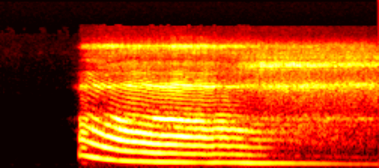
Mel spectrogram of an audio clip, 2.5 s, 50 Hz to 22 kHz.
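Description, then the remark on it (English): A single long, voiced yawn-like sigh, breathing in and then yawning with sound on the out-breath, begins abruptly, starting higher and sliding down into a sustained low moan that slowly fades, clear with no other sounds. “So breathing in and yawning for up to 5 seconds.”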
